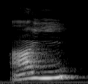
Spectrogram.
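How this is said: The double L sounds like a 'y' sound. "estou tentando pronunciar como o personagem, que esses dois L's é como se fosse é, um L H ou dois Is no português"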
